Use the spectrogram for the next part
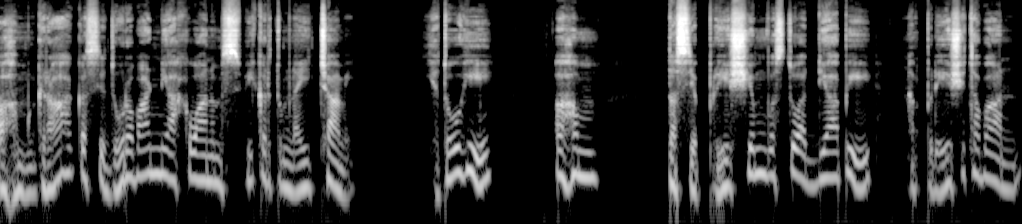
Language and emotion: Sanskrit, fearful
